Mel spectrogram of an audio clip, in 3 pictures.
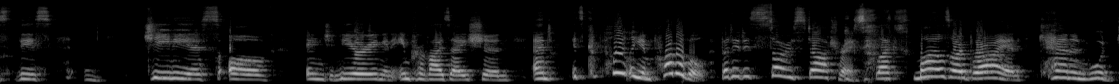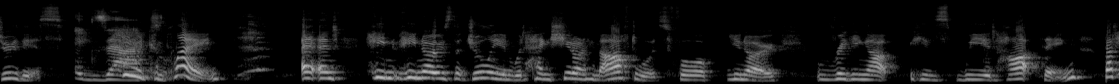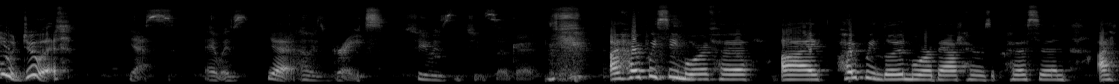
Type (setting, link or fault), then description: fault, sounds in the background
